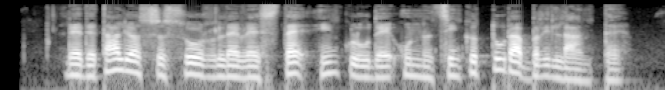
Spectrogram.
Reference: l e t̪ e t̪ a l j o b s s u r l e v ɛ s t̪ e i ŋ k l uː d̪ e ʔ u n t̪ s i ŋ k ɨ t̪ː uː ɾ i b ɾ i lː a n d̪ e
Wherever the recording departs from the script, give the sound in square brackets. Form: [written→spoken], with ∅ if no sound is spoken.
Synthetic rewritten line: l e [t̪→d̪] e t̪ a l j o [b→∅] s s u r l e v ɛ s t̪ e i ŋ k l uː d̪ e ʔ u n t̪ s i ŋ k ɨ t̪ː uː ɾ [i→a] b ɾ i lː a n [d̪→t̪] e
